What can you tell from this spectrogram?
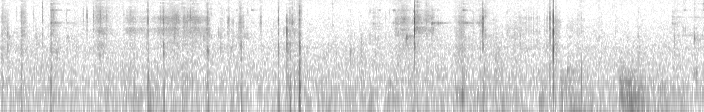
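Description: Maltese puppy eating dry kibble from a bowl: irregular crunching and sharp clicks of kibble and teeth against the bowl, the sharpest about four and five and a half seconds in.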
